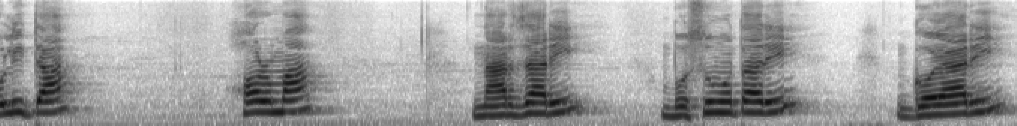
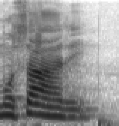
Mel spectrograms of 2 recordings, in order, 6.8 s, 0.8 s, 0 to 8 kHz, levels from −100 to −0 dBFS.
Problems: none marked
